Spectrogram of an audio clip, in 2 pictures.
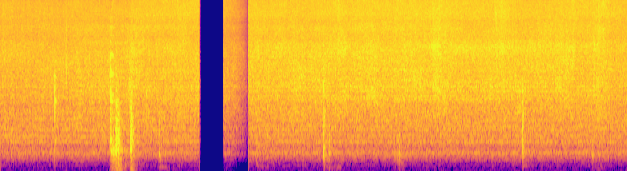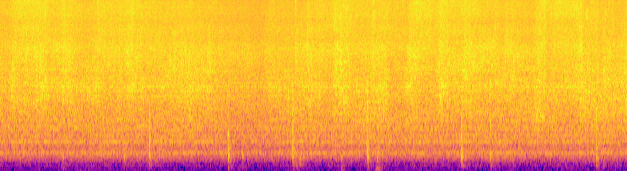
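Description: Chicken pieces and onion-spice paste sizzling in a non-stick frying pan, stirred with a slotted wooden spatula that scrapes and taps against the pan. A louder knock comes about two seconds in as the chicken goes in from a bowl, and the sound cuts out briefly about four seconds in.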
